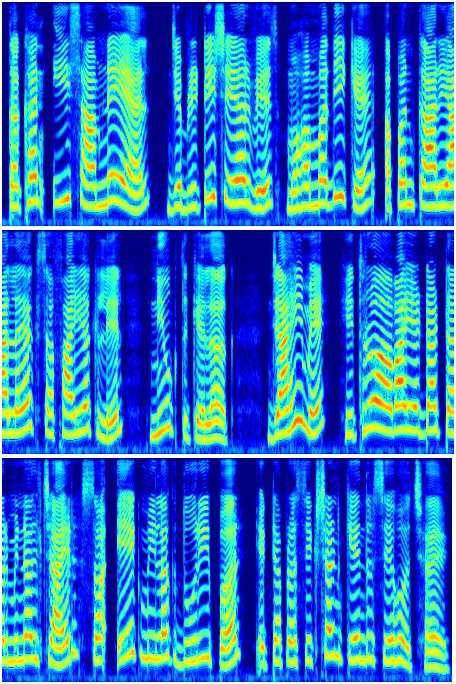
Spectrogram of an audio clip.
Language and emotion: Maithili, neutral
